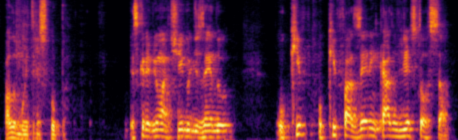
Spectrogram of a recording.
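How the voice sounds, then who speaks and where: A man's voice: medium pitch, animated, a little fast. A middle-aged Brazilian man giving emphatic advice as a guest lawyer on a podcast, firing off rhetorical questions. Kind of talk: podcast interview.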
